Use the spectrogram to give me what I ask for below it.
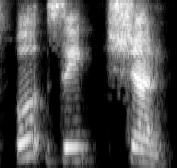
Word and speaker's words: position: In this, there are three syllables, position, and in the C part is stressed.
